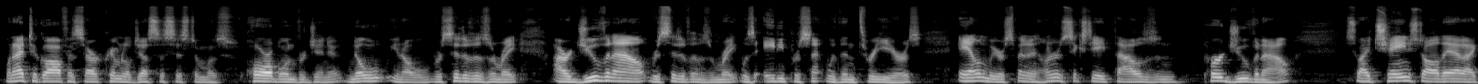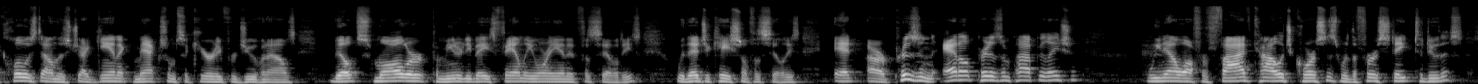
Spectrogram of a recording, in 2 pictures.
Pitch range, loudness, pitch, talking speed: 120-150 Hz, -21 LUFS, 135 Hz, 150 wpm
